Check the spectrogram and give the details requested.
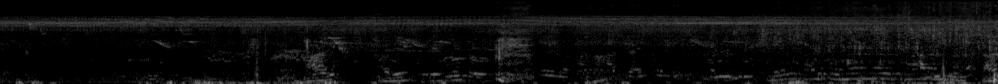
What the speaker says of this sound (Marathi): झरा आहे.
